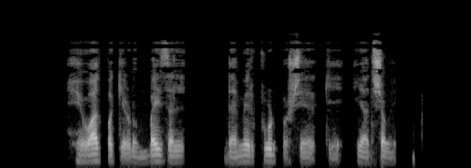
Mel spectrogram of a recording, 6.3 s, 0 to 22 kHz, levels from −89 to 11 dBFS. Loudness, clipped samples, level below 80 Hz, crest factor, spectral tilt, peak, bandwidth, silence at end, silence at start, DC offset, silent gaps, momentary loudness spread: -25 LUFS; under 0.1%; -74 dBFS; 24 dB; -2 dB/octave; -4 dBFS; 11 kHz; 1 s; 0.9 s; under 0.1%; 1.37-1.43 s, 2.49-2.99 s, 3.42-3.47 s, 3.71-3.77 s, 4.24-4.34 s, 4.59-4.71 s; 20 LU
